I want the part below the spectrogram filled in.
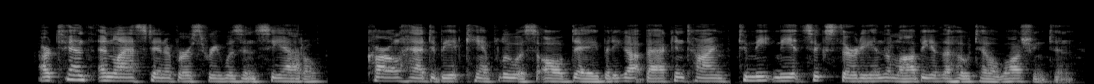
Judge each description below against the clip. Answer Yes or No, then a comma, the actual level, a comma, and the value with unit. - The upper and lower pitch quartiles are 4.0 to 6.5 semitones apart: No, average, 2.8 semitones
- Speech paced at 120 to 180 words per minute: No, average, 195 wpm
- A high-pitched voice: No, medium, 145 Hz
